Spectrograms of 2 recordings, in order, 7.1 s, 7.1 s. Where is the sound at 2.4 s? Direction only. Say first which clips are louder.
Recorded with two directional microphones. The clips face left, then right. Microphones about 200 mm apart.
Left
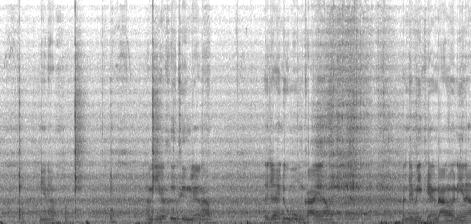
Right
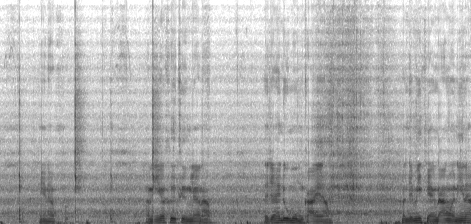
Right 7 dB; 60° right (ahead or behind).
